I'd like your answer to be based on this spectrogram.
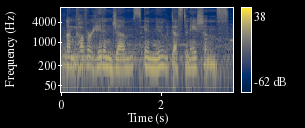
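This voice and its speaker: The voice sounds dry with no echo, and clear music plays in the background. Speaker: voice actor. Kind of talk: TV commercial read. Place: studio.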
